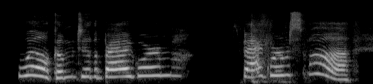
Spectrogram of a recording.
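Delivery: sugary customer-service voice. Voicing a creature behind a spa counter greeting a traveler: sweet customer-service manner. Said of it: "with the sweetest, um, customer service smile and goes".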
